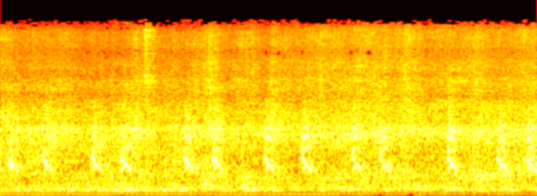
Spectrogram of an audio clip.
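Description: A dog barking over and over in short yips, about two a second, over the steady low running of a pickup truck engine.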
